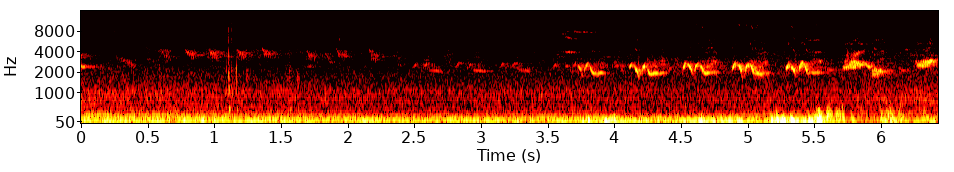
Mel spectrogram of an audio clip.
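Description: A bird singing outdoors: a quick run of short, repeated chirping notes over the last few seconds. Low rumble throughout, with a louder low thump about five seconds in.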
